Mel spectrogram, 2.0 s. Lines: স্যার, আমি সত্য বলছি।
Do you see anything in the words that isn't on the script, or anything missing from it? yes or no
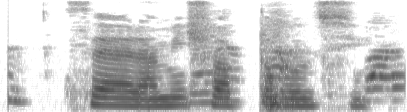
no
